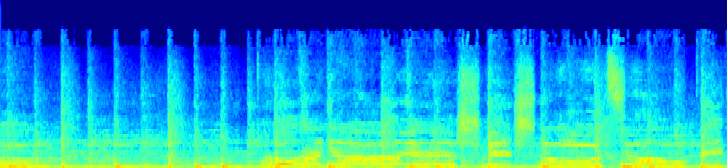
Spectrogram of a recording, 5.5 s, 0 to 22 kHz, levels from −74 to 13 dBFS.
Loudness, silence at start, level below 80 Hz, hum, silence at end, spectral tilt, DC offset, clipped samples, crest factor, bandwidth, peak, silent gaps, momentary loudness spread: -17 LUFS; 0 s; -24 dBFS; none; 0 s; -4 dB/octave; under 0.1%; under 0.1%; 14 dB; 18 kHz; -4 dBFS; none; 4 LU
